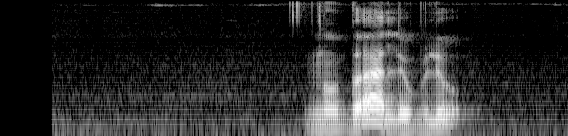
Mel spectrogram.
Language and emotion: Russian, positive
